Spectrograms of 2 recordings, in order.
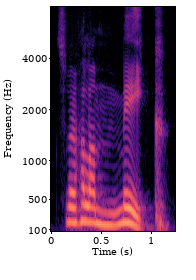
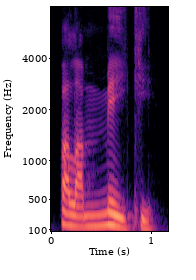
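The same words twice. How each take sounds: First: "make" ending dry on the k, no vowel; correct make. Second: "make" with an extra final i vowel, mejki; wrong make with i. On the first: Teacher giving the right ending. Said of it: "Acaba no som da consoante K". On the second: Teacher showing the wrong ending. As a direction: add an i after the k of "make". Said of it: "você não vai falar". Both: Shown as a demonstration.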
